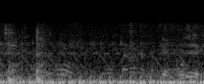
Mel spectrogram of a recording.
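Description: People talking at a roadside over the steady low rumble of a vehicle engine running.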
